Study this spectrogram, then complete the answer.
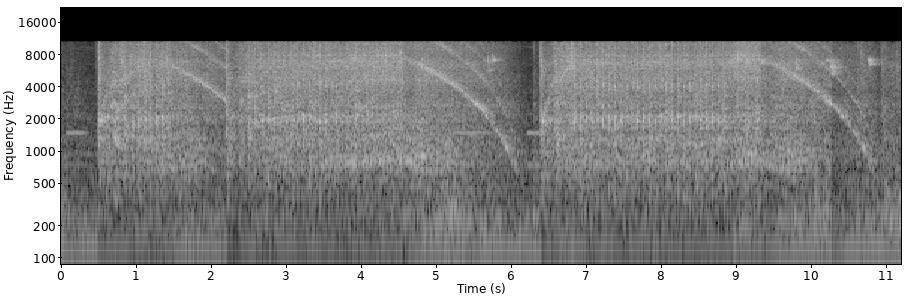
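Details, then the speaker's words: Engine started right after throttle body cleaning: cranks and catches twice, then runs ragged with sharp falling whistles as throttle body cleaner burns off; rough idle expected. "now this is how it's gonna sound it's gonna sound like a piece of junk when we crank it up"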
